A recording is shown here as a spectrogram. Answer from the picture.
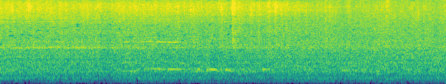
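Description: Heavy rain pouring steadily onto a flooded rooftop and an overhead corrugated metal sheet roof: a constant, even hiss.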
